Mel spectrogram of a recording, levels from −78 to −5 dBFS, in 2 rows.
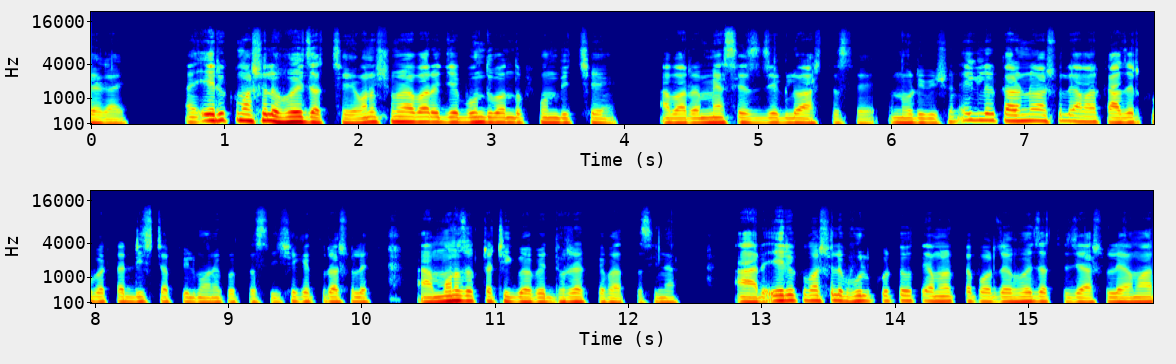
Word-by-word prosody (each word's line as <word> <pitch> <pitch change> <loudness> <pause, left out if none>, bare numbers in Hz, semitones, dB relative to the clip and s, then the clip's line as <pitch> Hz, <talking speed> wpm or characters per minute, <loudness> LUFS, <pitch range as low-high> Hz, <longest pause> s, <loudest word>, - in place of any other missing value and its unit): জায়গায়। 110 -1 -2 0.5
আ - - -5 0.2
এরকম 190 +1 +4
আসলে 175 -1 +6
হয়ে 145 0 +10
যাচ্ছে। 120 -2 0
অনেক 145 +2 +3
সময় 150 -1 +4
আবার 145 0 +3
যে 135 - +4
বন্ধু-বান্ধব 135 -2 +2
ফোন 130 -1 0
দিচ্ছে, 120 +1 -4 0.5
আবার 120 0 +1 0.2
মেসেজ 130 0 0
যেগুলো 125 -1 -1
আসতেছে 115 0 -9 0.3
নোটিফিকেশন 120 +1 -2
এগুলোর 195 -1 -1
কারণে 170 +1 +4
আসলে 175 +2 -5
আমার 145 0 -1
কাজের 130 +1 +1
খুব 130 - -7
একটা 125 - -6
ডিস্টার্ব 120 -1 -4
ফিল 120 -1 -5
মনে 115 0 -3
করতেছি। 115 -1 -9
সেক্ষেত্রে 130 0 -6
আসলে 120 +1 -4 0.4
আ - - -1
মনোযোগটা 145 -2 +4
ঠিকভাবে 120 -2 0
ধরে 120 +1 0
রাখতে 120 0 -6
পারতেছি 110 -1 -7
না। - - -4 0.6
আর 120 - +3 0.2
এরকম 155 0 +3
আসলে 150 +2 -1
ভুল 145 +2 +2
করতে, 145 0 -7
করতে 145 0 -4
এমন 135 - +1
একটা 135 +1 -8
পর্যায় 125 -1 -1
হয়ে 130 +1 +2
যাচ্ছে, 125 -2 -5
যে - - -1
আসলে 120 +1 -3
আমার 120 +1 +1
125 Hz, 195 wpm, -22 LUFS, 120-145 Hz, 0.6 s, হয়ে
